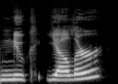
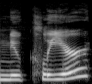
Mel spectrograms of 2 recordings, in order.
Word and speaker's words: nuclear: I will say at one point he said nuke yeller instead of nuclear.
